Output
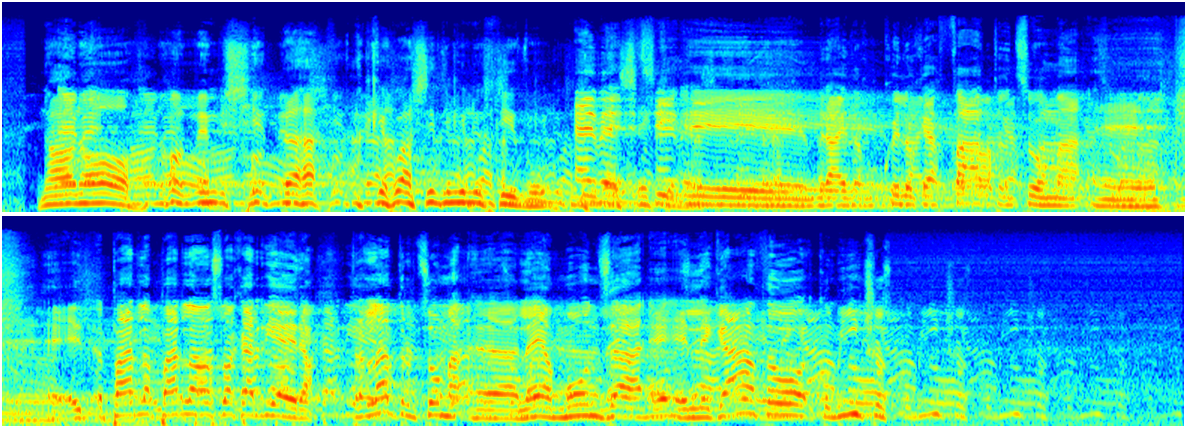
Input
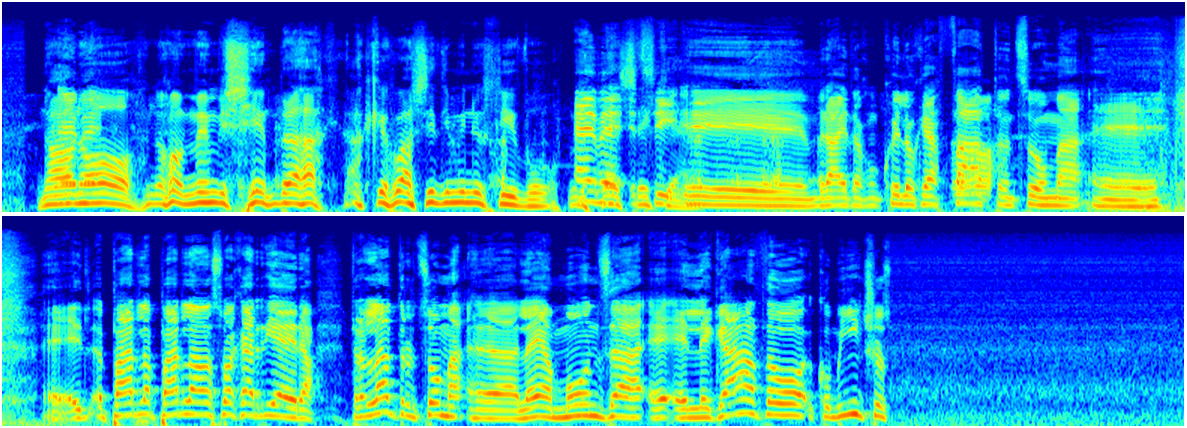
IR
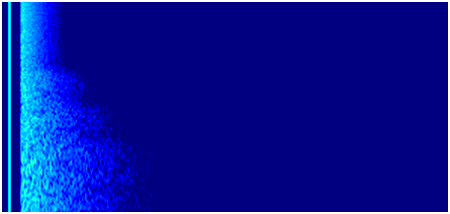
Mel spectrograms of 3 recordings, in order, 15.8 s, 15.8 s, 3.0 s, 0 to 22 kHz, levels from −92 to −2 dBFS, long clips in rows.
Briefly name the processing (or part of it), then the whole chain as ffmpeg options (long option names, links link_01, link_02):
filtered reverb send: -filter_complex "[0:a]asettb=1/sr,asplit=3[link_01][link_02][link_03];[link_01]atrim=end=0.964[link_04];[link_02]atrim=start=0.96:end=2.17,asetpts=PTS-STARTPTS,afade=type=in:duration=0.004:curve=qsin,afade=type=out:start_time=1.206:duration=0.004:curve=qsin,agate=range=-6dB:threshold=-22dB:ratio=16:detection=peak[link_05];[link_03]atrim=start=2.166[link_06];[link_04][link_05]acrossfade=duration=0.004:curve1=hsin:curve2=qsin[link_07];[link_07][link_06]acrossfade=duration=0.004:curve1=qsin:curve2=hsin,asplit=2[link_08][link_09];[link_09]highpass=280,lowpass=5100[link_10];[1:a]atrim=start_sample=2205[link_11];[link_10][link_11]afir=irnorm=-1:irlink=0,volume=-14dB[link_12];[link_08][link_12]amix=inputs=2:normalize=0,asplit=2[link_13][link_14];[link_14]adelay=538,lowpass=frequency=4100:poles=1,volume=-9dB,asplit=2[link_15][link_16];[link_16]adelay=538,lowpass=frequency=4100:poles=1,volume=0.49,asplit=2[link_17][link_18];[link_18]adelay=538,lowpass=frequency=4100:poles=1,volume=0.49,asplit=2[link_19][link_20];[link_20]adelay=538,lowpass=frequency=4100:poles=1,volume=0.49,asplit=2[link_21][link_22];[link_22]adelay=538,lowpass=frequency=4100:poles=1,volume=0.49,asplit=2[link_23][link_24];[link_24]adelay=538,lowpass=frequency=4100:poles=1,volume=0.49[link_25];[link_13][link_15][link_17][link_19][link_21][link_23][link_25]amix=inputs=7:normalize=0,volume=2.5dB"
